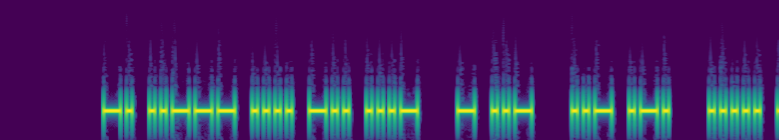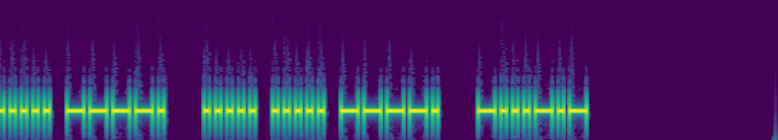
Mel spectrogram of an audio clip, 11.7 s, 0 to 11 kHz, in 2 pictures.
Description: Morse code, heard as a keyed tone, about 28 wpm, 700 Hz. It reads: N2HDV TU UR 559 559 <BK>
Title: SOTA QSO Practice 28wpm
